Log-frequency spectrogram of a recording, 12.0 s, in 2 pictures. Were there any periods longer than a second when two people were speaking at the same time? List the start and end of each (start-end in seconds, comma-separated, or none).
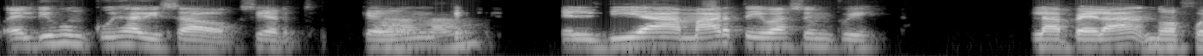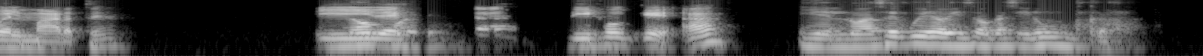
none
